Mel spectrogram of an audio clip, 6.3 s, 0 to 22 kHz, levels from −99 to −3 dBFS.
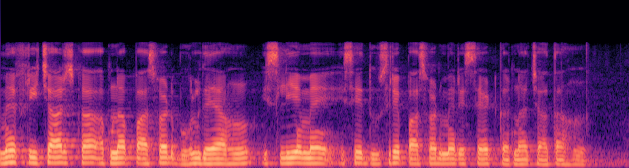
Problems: none marked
